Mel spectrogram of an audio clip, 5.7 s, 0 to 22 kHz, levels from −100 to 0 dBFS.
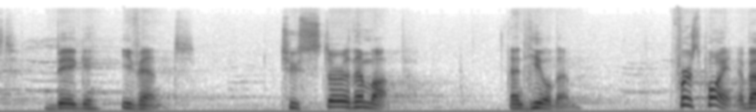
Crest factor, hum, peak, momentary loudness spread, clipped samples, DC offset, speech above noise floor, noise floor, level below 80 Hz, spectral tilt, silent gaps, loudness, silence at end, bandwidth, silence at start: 22 dB; none; -8 dBFS; 17 LU; under 0.1%; 0.4%; 35 dB; -63 dBFS; -70 dBFS; -5.5 dB/octave; none; -29 LUFS; 0 s; 16 kHz; 0.05 s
